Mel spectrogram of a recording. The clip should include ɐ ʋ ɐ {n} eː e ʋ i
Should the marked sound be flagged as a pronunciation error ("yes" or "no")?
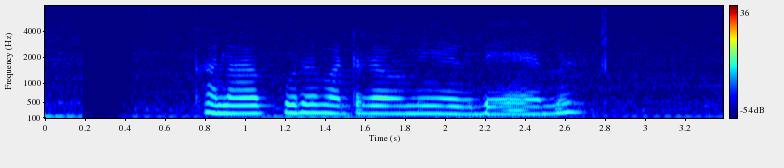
yes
